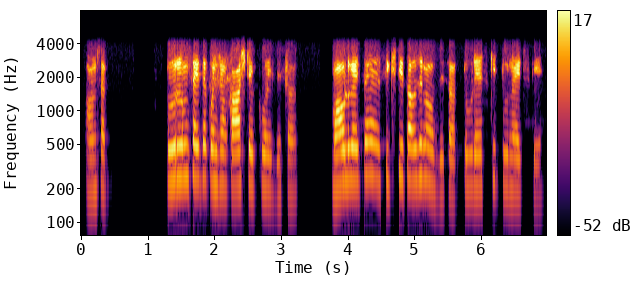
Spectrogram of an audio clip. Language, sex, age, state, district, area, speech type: Telugu, male, 18-30, Andhra Pradesh, Guntur, urban, conversation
